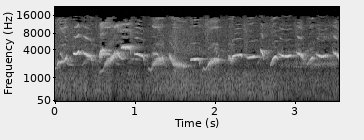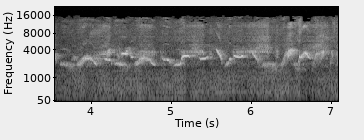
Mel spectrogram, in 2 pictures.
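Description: A Hwamei pours out an unbroken run of loud, clear whistled phrases, each note sliding up and down, over a faint low background hum.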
